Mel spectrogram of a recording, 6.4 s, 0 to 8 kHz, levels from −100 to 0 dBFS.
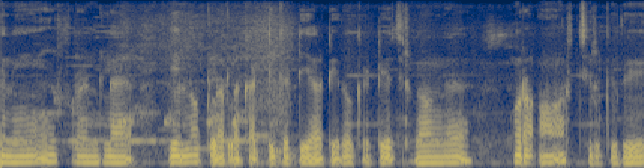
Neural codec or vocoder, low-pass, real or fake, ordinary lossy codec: none; none; real; none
